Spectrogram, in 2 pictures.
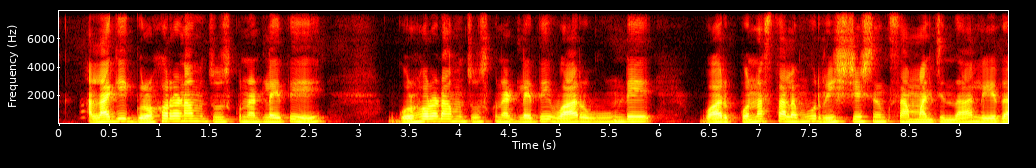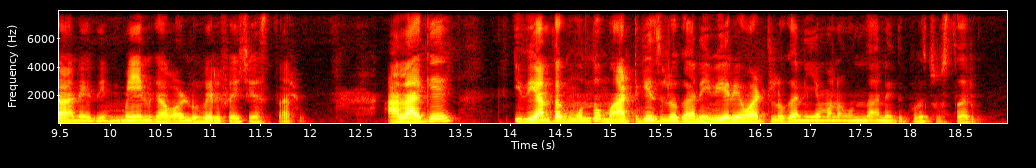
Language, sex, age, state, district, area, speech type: Telugu, male, 30-45, Andhra Pradesh, Krishna, urban, spontaneous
